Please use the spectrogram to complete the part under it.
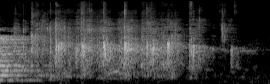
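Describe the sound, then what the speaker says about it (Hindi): Applause from the crowd at an Adivasi community gathering as speaker Bhim Bhai is called up, a dense burst of clapping that starts strong and gradually thins out over a few seconds, with a voice audible at the start. "मैं भीम भाई के लिए जोरदार तालियां"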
